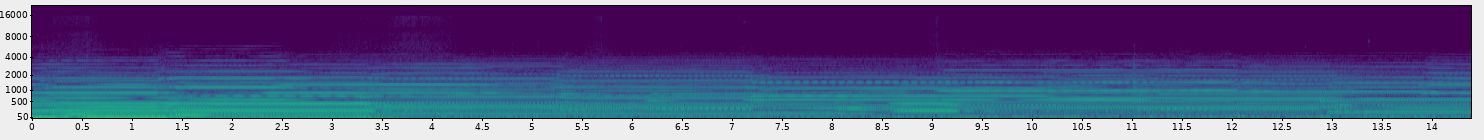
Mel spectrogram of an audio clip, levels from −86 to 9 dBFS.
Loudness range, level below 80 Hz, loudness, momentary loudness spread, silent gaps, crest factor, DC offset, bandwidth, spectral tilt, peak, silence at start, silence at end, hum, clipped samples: 8 LU; -38 dBFS; -35 LUFS; 10 LU; none; 16 dB; under 0.1%; 6.2 kHz; -8.5 dB/octave; -16 dBFS; 0 s; 0 s; none; under 0.1%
